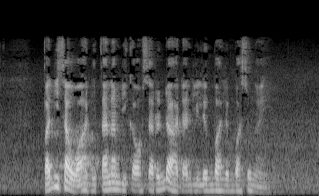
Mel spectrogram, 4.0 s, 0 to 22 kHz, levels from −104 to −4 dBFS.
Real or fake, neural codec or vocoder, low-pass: real; none; 9.9 kHz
